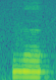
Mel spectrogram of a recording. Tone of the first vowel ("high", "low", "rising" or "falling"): high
